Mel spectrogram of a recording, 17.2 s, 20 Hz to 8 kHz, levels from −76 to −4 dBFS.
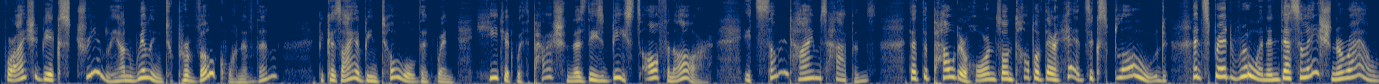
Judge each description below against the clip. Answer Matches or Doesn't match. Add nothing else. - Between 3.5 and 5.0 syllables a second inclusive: Matches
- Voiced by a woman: Doesn't match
